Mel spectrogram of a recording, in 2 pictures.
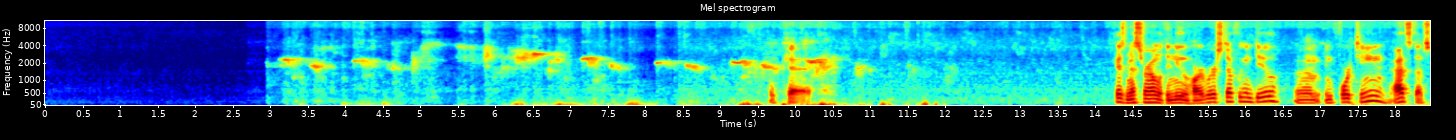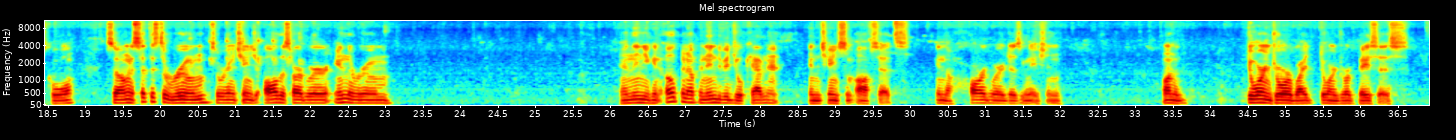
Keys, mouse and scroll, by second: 0.0-1.9 typing, 3.6-4.8 typing, 7.2 click, 8.3 click, 11.5 click, 17.1 click, 19.7 click, 21.9 click, 25.4 space, 26.1 click, 26.3 click, 26.6 click, 30.6 click, 31.7 click, 33.2 click, 36.2 click.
